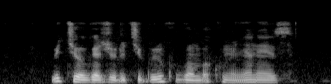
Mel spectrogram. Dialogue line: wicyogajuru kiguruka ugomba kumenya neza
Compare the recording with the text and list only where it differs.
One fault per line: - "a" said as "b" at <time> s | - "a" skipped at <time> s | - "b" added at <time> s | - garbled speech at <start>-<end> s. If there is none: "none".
none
